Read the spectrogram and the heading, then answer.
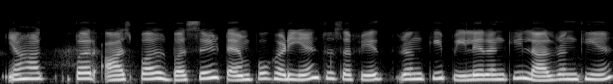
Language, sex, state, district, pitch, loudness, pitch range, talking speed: Hindi, female, Bihar, Kishanganj, 240 Hz, -12 LUFS, 225-270 Hz, 175 wpm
